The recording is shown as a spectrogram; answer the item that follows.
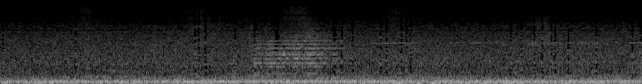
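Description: Steady low rumble of street traffic, with a short vehicle horn toot about two and a half seconds in, lasting under a second.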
